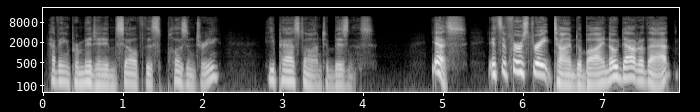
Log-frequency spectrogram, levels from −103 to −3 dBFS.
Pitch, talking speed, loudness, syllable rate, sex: 135 Hz, 160 wpm, -22 LUFS, 5.0 syllables/s, male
